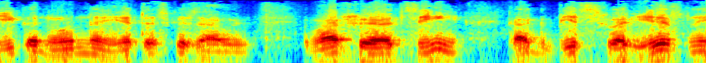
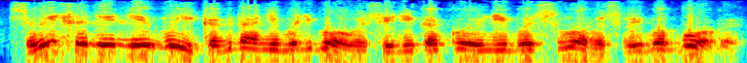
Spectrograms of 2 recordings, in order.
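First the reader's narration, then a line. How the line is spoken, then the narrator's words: Saint's mocking laughing question. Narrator (Russian): Тогда святый, смеясь над ними, продолжил им такой вопрос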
